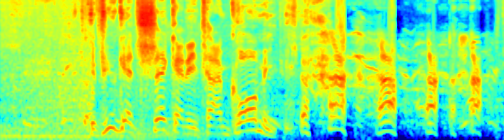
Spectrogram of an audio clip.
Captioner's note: laughs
